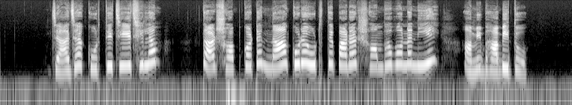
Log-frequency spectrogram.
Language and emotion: Bengali, fearful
